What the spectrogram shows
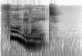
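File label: "formulate", English, British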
